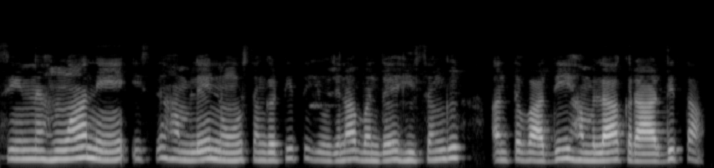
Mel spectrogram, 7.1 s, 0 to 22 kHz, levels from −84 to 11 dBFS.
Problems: constant background noise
